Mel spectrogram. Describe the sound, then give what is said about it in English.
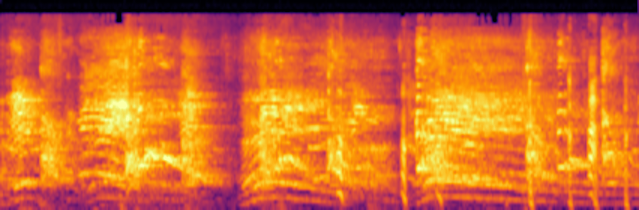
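Dogs howl along to a sung Happy Birthday tune in long, wavering, rising and falling cries, loud, broken by a few short yips and whimpers between phrases. “I forgot about the dog singing happy birthday.”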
